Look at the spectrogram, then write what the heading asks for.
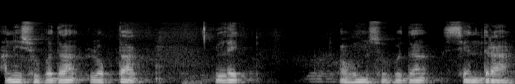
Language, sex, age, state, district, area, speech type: Manipuri, male, 30-45, Manipur, Tengnoupal, urban, spontaneous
